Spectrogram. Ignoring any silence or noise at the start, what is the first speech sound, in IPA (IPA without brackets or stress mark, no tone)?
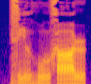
z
